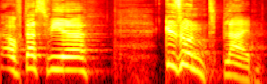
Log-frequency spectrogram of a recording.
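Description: An actress playing a bossy, tipsy woman presiding over drinks in a radio drama, commanding and drawn-out. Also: sits high, big pitch swings, a bit bright, exaggerated voice. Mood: boozy, commanding. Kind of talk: German radio drama acting.

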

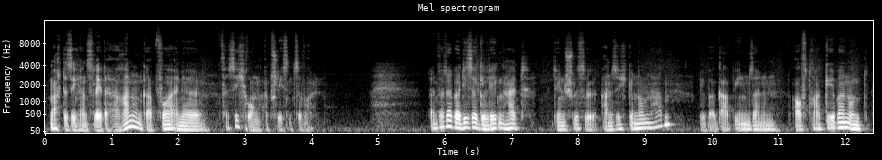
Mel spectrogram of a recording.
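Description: A police inspector in a mid-century crime radio drama. His voice is very low, gravelly and husky. He is calm, methodical and quietly persuasive. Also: exaggerated voice. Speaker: actor in a crime radio play.

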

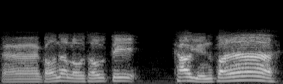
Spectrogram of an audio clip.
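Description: An actor playing a blunt, streetwise dealer in a radio drama, slangy and grumbling, with a Hong Kong Cantonese accent. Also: male voice, fairly high pitch, unhurried, close to an everyday voice. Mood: discouraging. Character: grumbling, streetwise male collectibles dealer friend. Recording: muffled 1990s radio, music behind.

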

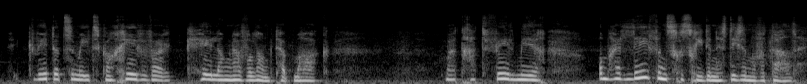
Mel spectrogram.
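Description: An actress playing an earnest, resolute woman in a radio drama, speaking in a measured way. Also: mid-range voice, dark tone, breathy edge, natural voice. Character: earnest, resolute grown woman who has chosen a side.

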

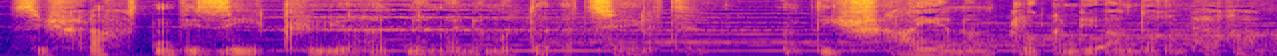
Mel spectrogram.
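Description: A man's voice: low-pitched, a little slow, vocal fry, over music, exaggerated voice. A man playing a dazed, haunted witness in a radio drama monologue, detached and brooding.

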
